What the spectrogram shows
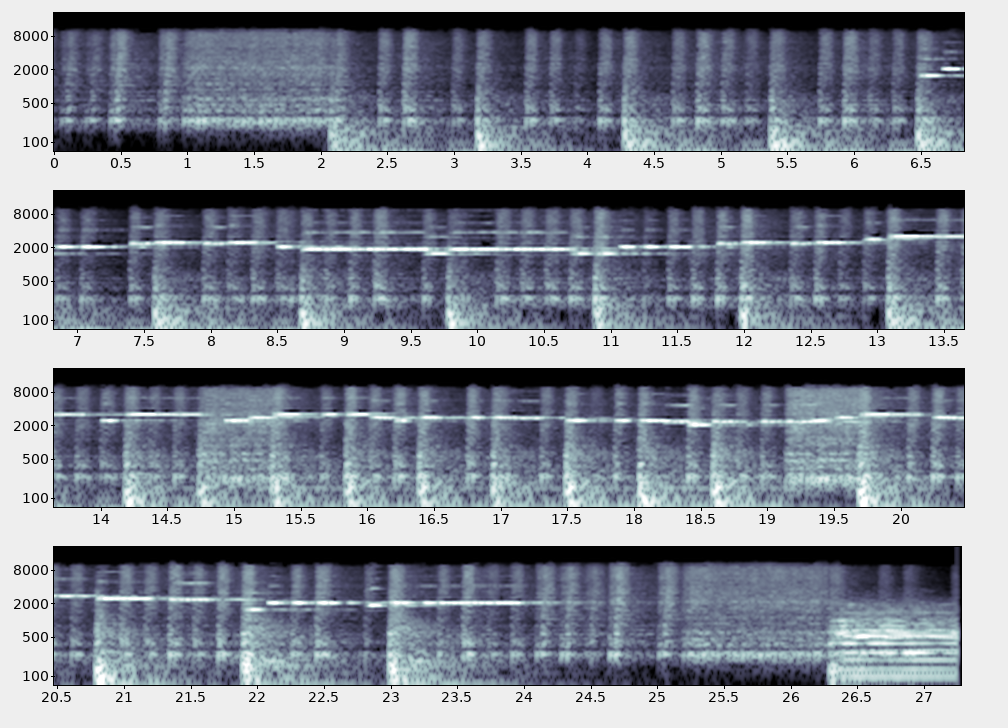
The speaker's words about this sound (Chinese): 女仆的那个片尾曲，每一集的片尾曲都会吹的一个口哨，然后就开始切入这首曲子。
